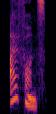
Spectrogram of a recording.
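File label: "Alfons", German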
